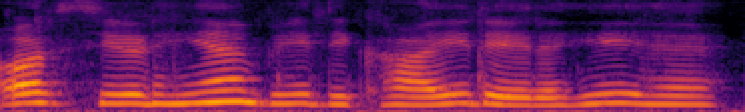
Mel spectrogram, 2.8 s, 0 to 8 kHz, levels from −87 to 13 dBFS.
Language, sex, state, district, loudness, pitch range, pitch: Hindi, female, Jharkhand, Ranchi, -18 LUFS, 220-250 Hz, 240 Hz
